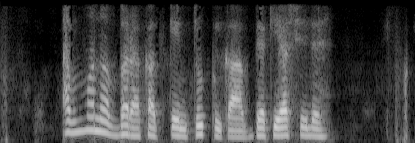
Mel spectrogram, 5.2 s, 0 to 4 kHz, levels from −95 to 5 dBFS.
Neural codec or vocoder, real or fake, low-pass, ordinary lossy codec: codec, 16 kHz in and 24 kHz out, 0.6 kbps, FocalCodec, streaming, 4096 codes; fake; 3.6 kHz; AAC, 24 kbps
